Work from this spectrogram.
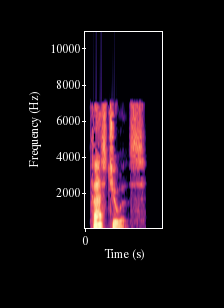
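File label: "fastuous", British English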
